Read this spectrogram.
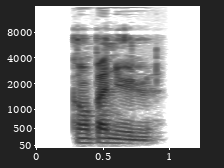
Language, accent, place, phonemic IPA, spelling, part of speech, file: French, France, Lyon, /kɑ̃.pa.nyl/, campanule, noun, LL-Q150 (fra)-campanule.wav
- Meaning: bellflower (plant of genus Campanula)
